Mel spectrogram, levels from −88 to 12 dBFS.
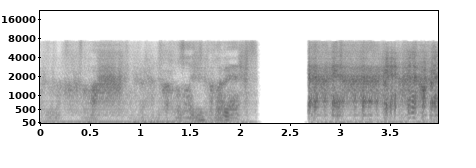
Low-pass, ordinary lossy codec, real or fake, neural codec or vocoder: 7.2 kHz; MP3, 48 kbps; fake; codec, 16 kHz, 0.5 kbps, FreqCodec, smaller model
